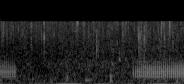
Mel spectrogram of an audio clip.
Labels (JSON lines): {"label": "biophony, croak", "recorder": "SoundTrap 500"}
